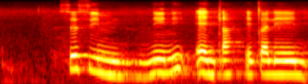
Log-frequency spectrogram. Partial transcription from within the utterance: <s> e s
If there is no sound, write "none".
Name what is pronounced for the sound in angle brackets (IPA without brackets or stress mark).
s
